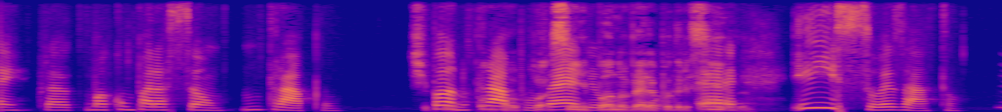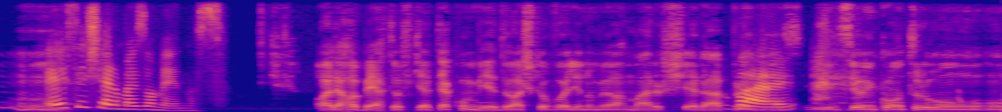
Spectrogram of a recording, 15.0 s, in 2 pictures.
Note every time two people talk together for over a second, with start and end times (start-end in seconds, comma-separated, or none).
3.2-5.6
